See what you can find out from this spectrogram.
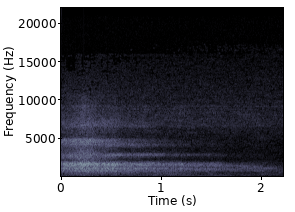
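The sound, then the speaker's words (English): A deep breath is released in one long, soft, airy exhale that slowly fades, with no talking over it. “Take a deep breath in and breathe out.”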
